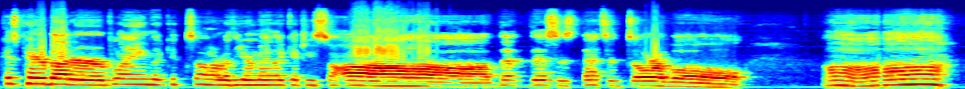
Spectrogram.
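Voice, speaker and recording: A man's voice: high-pitched, a little slow. A man hosting a casual reaction video, commenting with gushing, repetitive fan enthusiasm. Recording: roomy echo, faint music behind.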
